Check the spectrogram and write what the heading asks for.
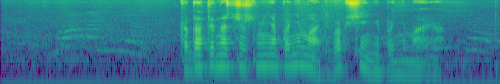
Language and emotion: Russian, angry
